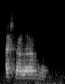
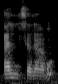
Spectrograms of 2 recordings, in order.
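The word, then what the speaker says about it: السلام: Am I correct if I say al-salamu by pronouncing this lam? La. No. Assalamu. Yeah. So why this word accepted the lam to be pronounced? This lam is not pronounced in the word as-salamu.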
